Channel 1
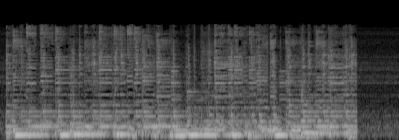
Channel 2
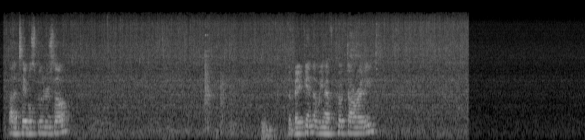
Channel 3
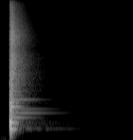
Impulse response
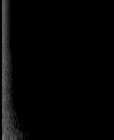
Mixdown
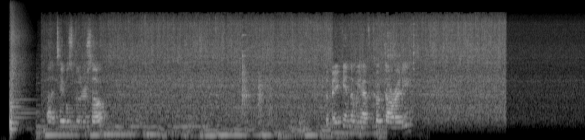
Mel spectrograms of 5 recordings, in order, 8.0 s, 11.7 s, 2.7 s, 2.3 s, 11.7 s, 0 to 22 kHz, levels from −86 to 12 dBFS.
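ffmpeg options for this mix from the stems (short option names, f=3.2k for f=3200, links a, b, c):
-filter_complex "[0:a]lowpass=2.9k,adelay=600,volume=-17dB[a];[1:a]highpass=f=450:w=0.5412,highpass=f=450:w=1.3066,dynaudnorm=f=330:g=5:m=7.5dB,adelay=750,volume=1dB[b];[2:a]volume=0.5dB[c];[a][b][c]amix=inputs=3:normalize=0,alimiter=limit=-10.5dB:level=0:latency=1:release=354"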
